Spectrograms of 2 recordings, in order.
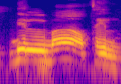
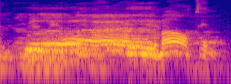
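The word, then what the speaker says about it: بالباطل: Bil batil, dua harokat ya. Bil batil.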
